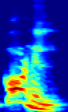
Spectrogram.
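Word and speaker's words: colonel: আমরা উচ্চারণ করি কি আমরা উচ্চারণ করি কর্নেল আমরা উচ্চারণ করিল তার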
